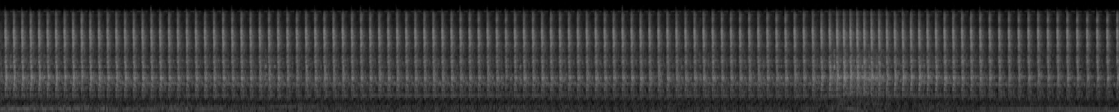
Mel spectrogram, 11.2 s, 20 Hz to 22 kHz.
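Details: 2002 Subaru Impreza WRX idling with rod knock: a steady deep knock about four times a second, then the engine shuts off.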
